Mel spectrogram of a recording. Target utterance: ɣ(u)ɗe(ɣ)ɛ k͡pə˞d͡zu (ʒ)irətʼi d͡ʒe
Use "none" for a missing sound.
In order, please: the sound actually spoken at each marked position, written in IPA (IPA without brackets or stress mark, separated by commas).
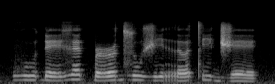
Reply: u, ɣ, ʒ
